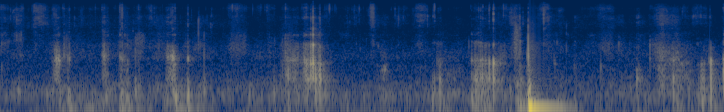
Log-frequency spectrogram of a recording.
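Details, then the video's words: Shepherd mix dog named Moose eating a bone, with uneven wet gnawing clicks, a heavy low knock a little past midway, and quieter scraping chews before and after. "SHEPHERD EATING BONE ASMR"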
